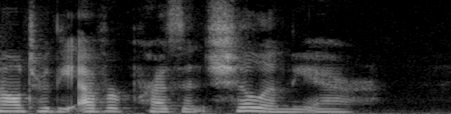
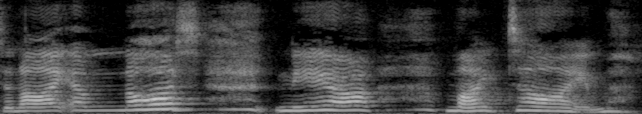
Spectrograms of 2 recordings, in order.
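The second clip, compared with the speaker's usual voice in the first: louder, higher, slow indignant denial; flaring up; 4 semitones higher, 4 dB louder, slower than usual. Acted. Alana flares up at Hannibal, indignant. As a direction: flare up at him. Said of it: "she flared".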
